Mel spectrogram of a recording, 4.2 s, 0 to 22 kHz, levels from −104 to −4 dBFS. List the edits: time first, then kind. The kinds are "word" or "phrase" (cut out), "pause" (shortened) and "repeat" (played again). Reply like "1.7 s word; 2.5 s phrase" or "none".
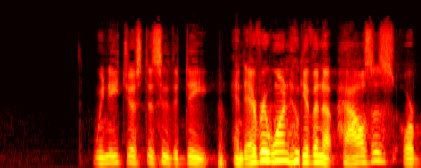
1.2 s phrase; 1.6 s phrase; 2.3 s pause; 3.0 s word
